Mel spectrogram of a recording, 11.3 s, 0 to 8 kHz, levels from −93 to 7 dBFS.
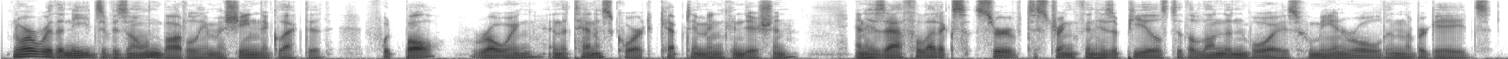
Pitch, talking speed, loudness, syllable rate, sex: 85 Hz, 200 wpm, -21 LUFS, 5.9 syllables/s, male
